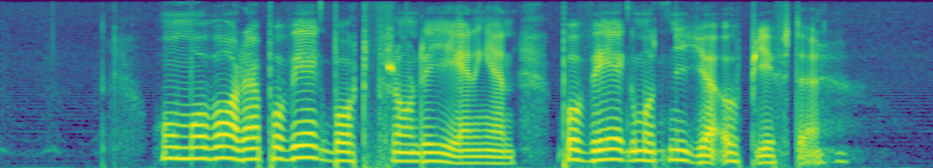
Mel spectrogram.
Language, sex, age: Swedish, female, 67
